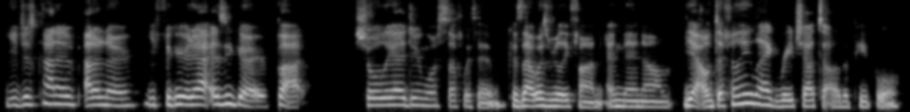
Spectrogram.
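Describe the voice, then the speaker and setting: Brisk and medium-pitched with a darkish tone, a Kiwi video creator joins a podcast as a guest for an informal interview chat, often dropping "like" and "literally." The recording is dry.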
